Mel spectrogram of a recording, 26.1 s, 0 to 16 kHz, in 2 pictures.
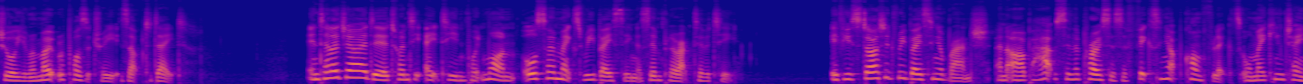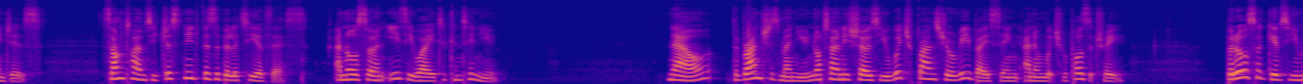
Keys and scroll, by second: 9.9-10.6 typing.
